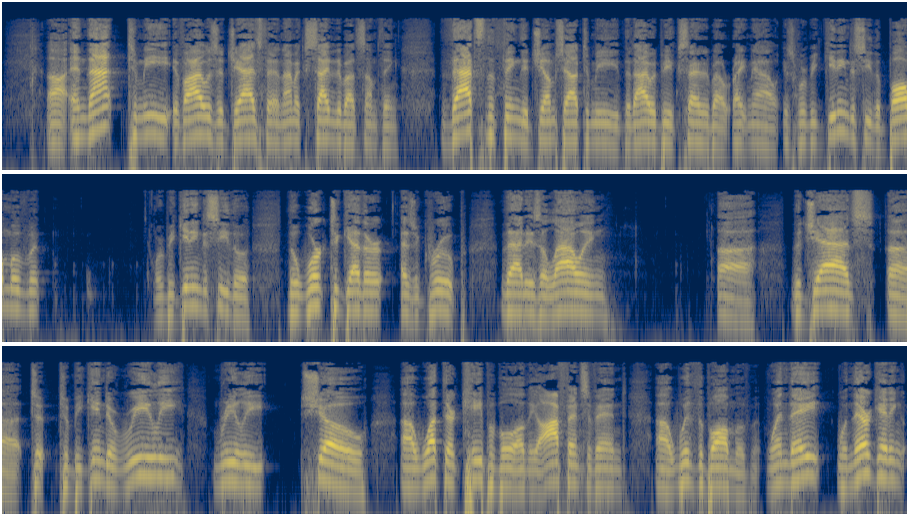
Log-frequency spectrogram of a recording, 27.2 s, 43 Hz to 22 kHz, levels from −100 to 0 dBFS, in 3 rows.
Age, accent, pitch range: 40-59, American, 120-150 Hz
